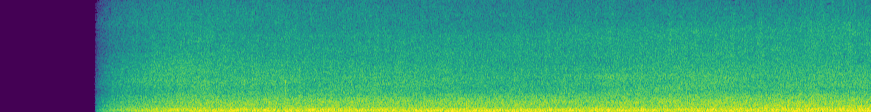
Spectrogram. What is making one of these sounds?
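Fountains splash and patter steadily outdoors.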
